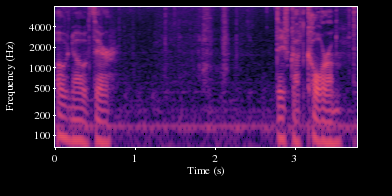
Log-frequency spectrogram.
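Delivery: soft, hushed, worried whisper. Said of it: "you can hear [name] whisper".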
